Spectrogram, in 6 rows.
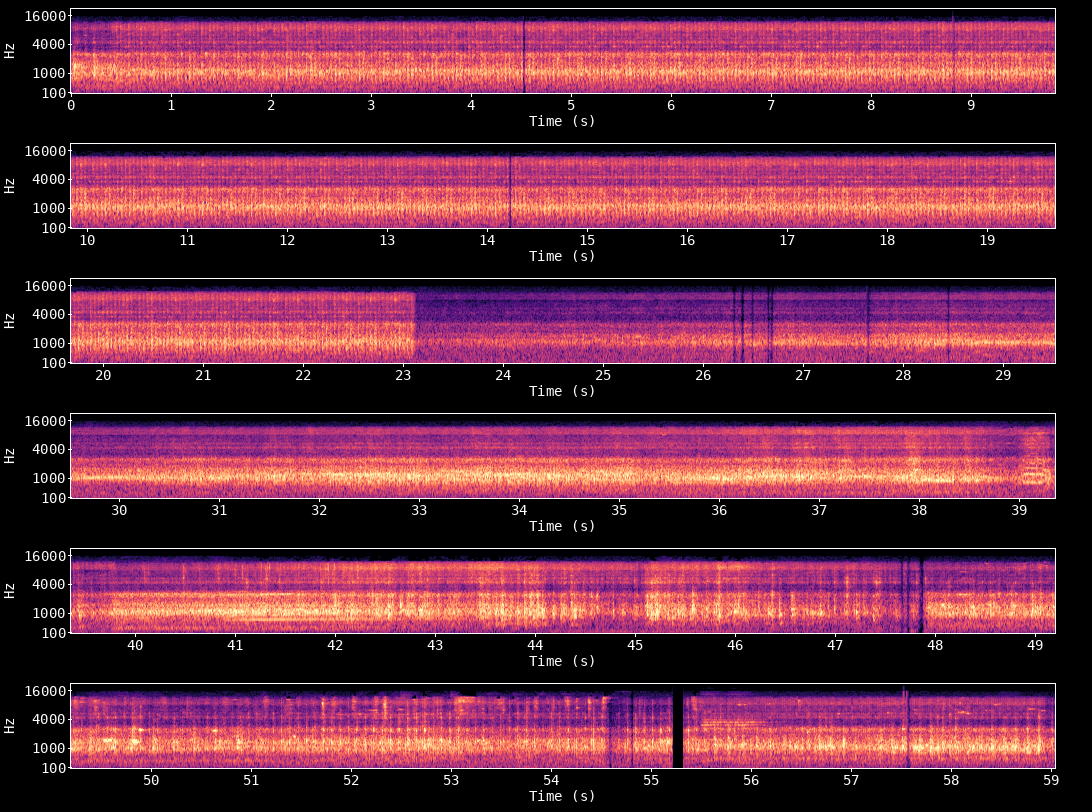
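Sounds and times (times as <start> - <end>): heavy diesel machinery running: 0.0 - 23.3, 24.2 - 59.0.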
